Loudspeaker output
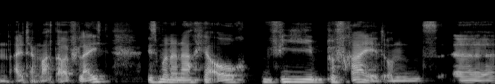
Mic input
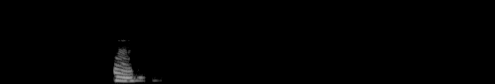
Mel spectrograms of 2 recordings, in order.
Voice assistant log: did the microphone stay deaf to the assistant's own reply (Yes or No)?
Yes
